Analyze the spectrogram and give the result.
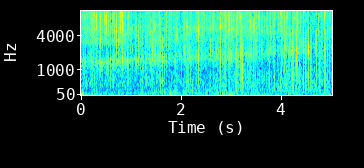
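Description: Fingertips and nails rapidly tap and scratch clear plastic bubble wrap laid over the microphone. A steady, bright crinkling hiss fills the clip, with sharp, dry clicks that grow denser and louder toward the end, sounding much like rain pattering on a surface.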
